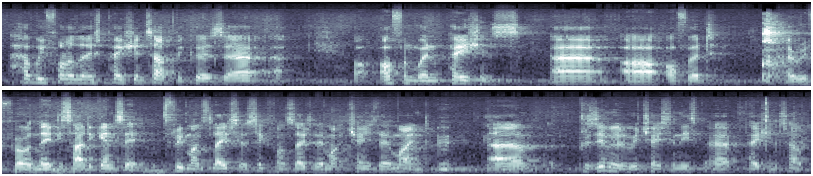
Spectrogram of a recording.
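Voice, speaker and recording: A board member at a formal meeting asking a question, hesitant with many fillers. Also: male voice, mid-range voice, fairly even intonation, brisk, fairly bright tone, a little hiss or hum.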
